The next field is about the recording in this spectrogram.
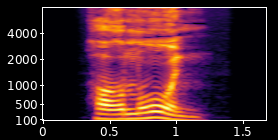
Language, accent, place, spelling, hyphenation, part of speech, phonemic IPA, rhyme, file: German, Germany, Berlin, Hormon, Hor‧mon, noun, /hɔʁˈmoːn/, -oːn, De-Hormon.ogg
- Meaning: hormone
